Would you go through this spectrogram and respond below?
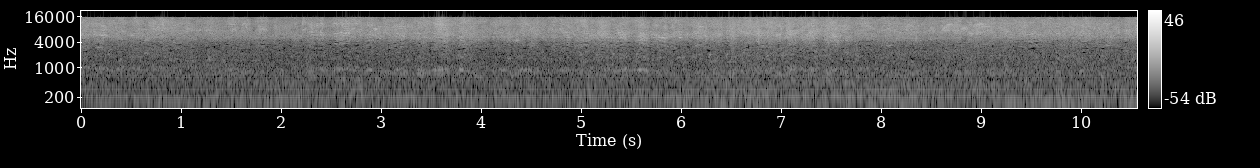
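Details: Dense high-pitched squeaking from bats hanging inside a Bali temple in Indonesia, March 2018, captured near the roost on a field recorder with no people present; bursts of brighter squeals swell over a steady shrill hiss.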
